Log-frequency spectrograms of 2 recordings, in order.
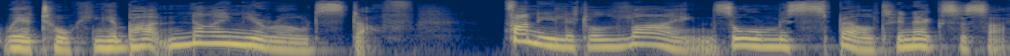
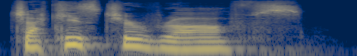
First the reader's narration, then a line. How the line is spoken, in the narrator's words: Ruth said with a laugh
